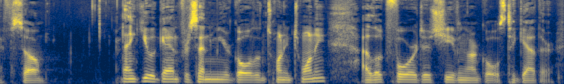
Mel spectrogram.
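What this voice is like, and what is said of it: Raspy voice. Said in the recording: “I'm just getting over the flu ... my voice sounds more raspy than normal”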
